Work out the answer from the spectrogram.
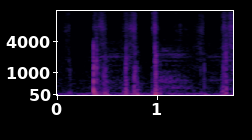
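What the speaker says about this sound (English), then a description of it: "give them a shuffle" A deck of tarot cards is shuffled by hand close up, making soft flicking and riffling rustles in quick irregular bursts, quiet and with no one speaking.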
